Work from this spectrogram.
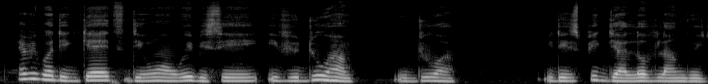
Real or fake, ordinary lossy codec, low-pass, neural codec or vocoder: real; none; none; none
